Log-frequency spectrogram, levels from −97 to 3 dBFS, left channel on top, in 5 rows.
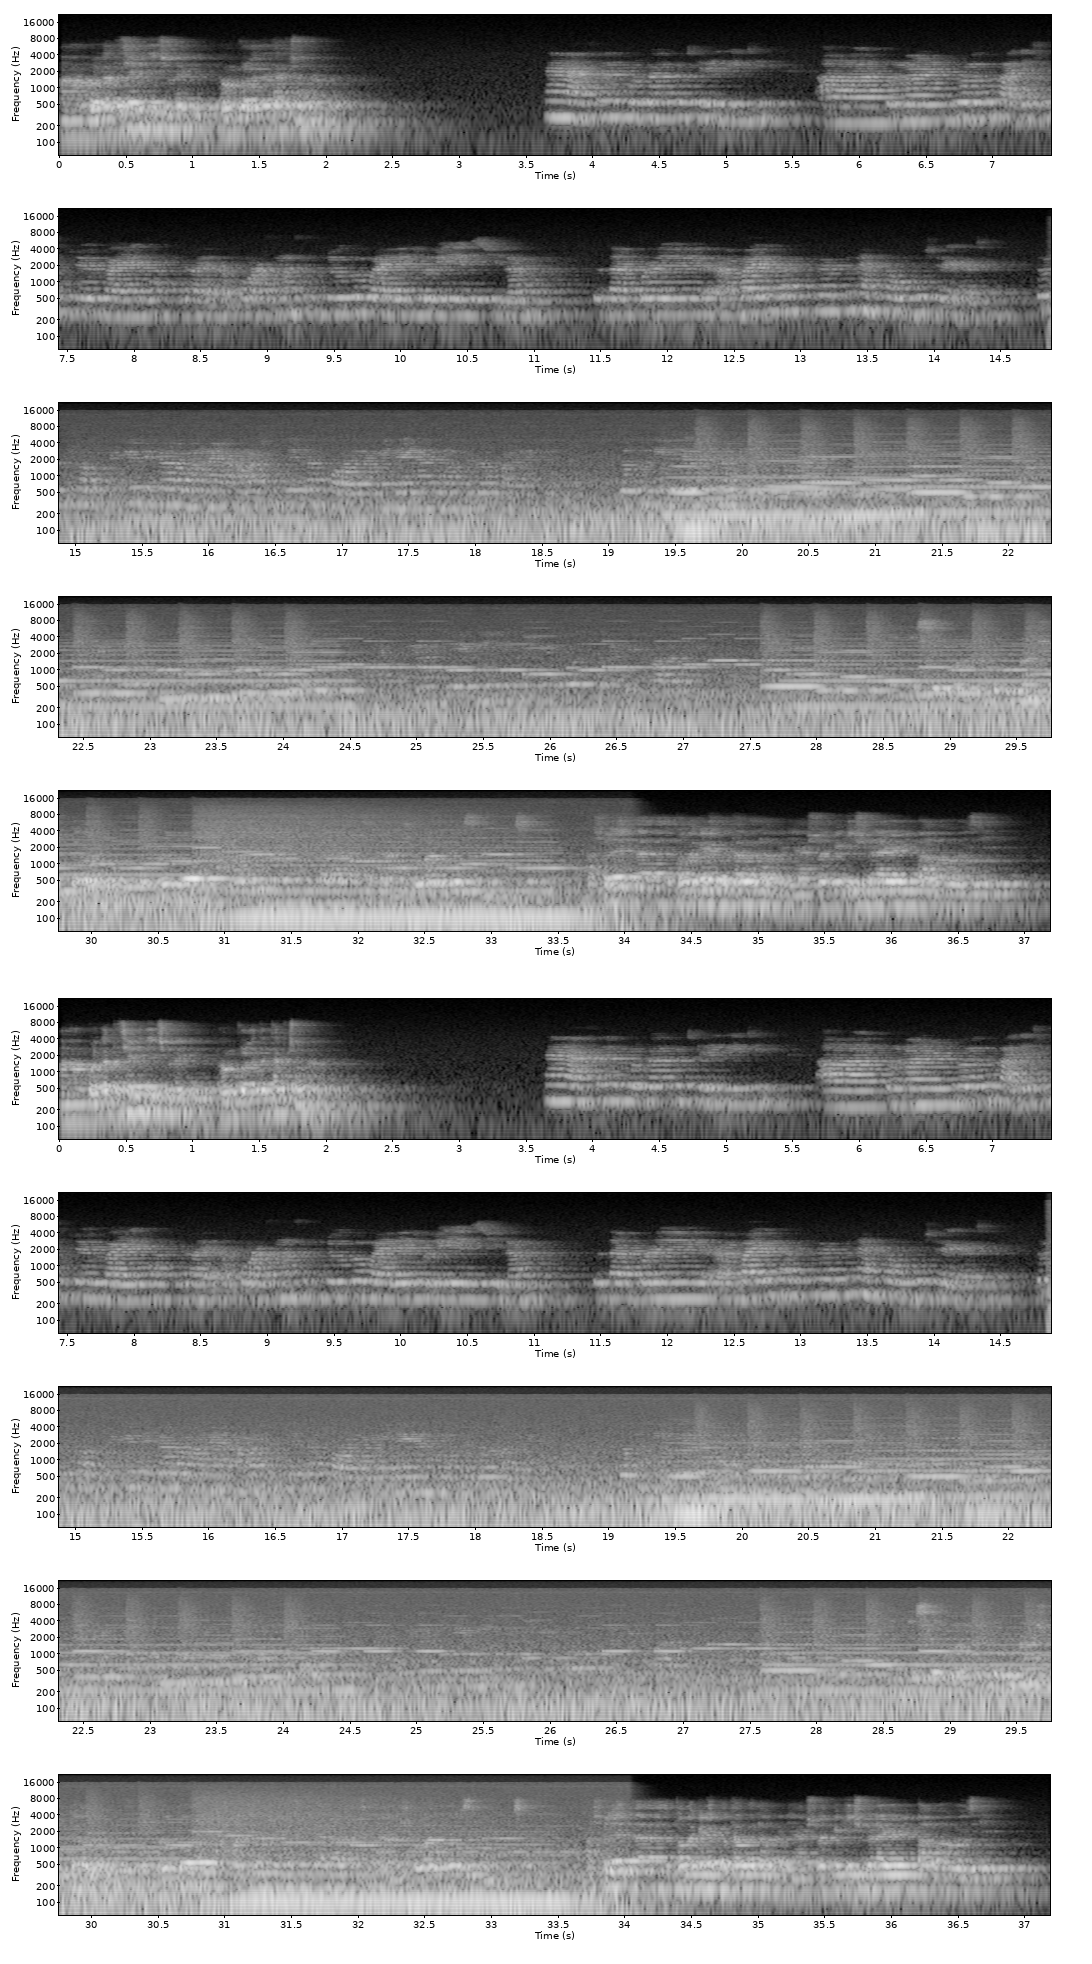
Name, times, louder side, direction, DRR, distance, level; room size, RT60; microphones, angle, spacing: voice 1, 0.0-2.1 28.5-33.4 33.7-36.9, equal, 75° right, -2 dB, 0.7 m, -21 dB
voice 2, 3.6-5.3 5.7-11.0 11.4-14.4 14.8-18.6 19.0-24.3 24.6-27.1, equal, ahead, -8 dB, 1.1 m, -31 dB
sound 1, 14.8-34.1, right 2 dB, 50° right, 0.3 m, -26 dB
sound 2, 19.4-33.5, equal, 20° right, 0.8 m, -22 dB
4.0 x 2.9 x 2.6 m, 1.2 s
head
